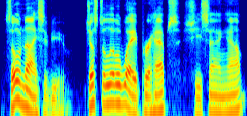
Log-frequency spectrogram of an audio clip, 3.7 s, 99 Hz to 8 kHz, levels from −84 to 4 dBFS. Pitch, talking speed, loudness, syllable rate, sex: 125 Hz, 180 wpm, -17 LUFS, 4.2 syllables/s, male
